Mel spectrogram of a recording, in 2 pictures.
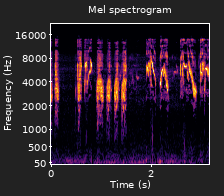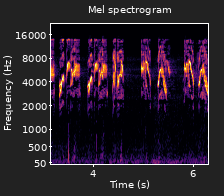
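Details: A lark mimicking other birds gives a series of quick, clipped chirps, then varied whistled slurs and trilled phrases in steady succession.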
